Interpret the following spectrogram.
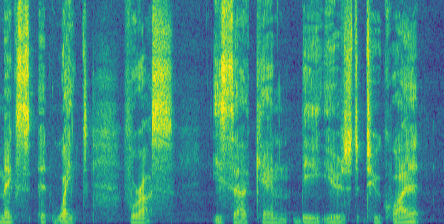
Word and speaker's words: Isa: Izza, that's Isa, my bad. They literally tell me how to pronounce it. I love that. So Isa, pronounced Isa, I said Izza, means ice, and is one of the elder Futak.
